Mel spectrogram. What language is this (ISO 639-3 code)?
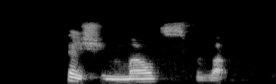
kab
